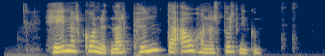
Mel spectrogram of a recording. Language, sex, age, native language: Icelandic, female, 30-39, Icelandic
